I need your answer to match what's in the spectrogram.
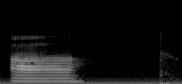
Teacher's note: बड़ा आ बोलते ही हमारा पूरा मुंह ओपन हो जाता है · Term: ओपन माउथ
